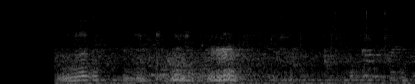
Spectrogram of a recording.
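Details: A corgi gives soft, wavering whimpers and low whines, rising and falling over a few seconds with one brighter, higher yelp near the middle, against a steady hiss of background noise.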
